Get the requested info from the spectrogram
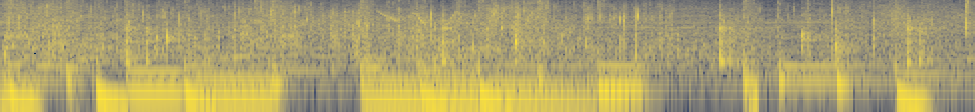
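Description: Thick mutton curry with masala and peanut-coconut paste sizzling in an enamelled pot while a spatula stirs and scrapes through it. Background music with a deep, stepping bass line plays underneath.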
